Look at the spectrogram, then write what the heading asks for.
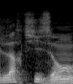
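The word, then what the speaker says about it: l'artesan: Alors oui, c'est l'artisan, en fait. C'est écrit comme l'artisan, mais avec un E à la place du I. Et c'est le nom, la prononciation occitane.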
